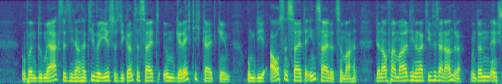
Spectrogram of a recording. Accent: Brazil; im Moment für mich als Brasilianer besonders wichtig, gerade wenn ich mit anderen Brasilianern auch rede

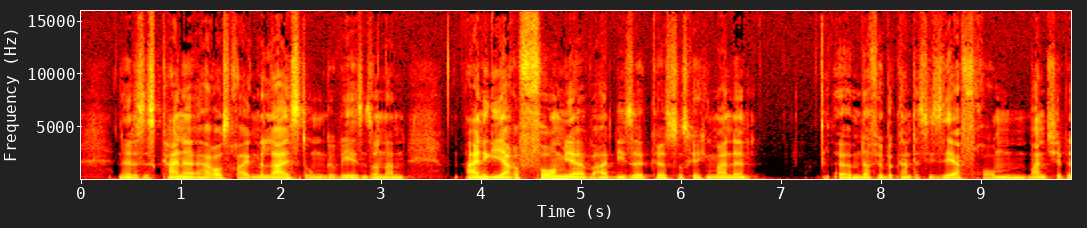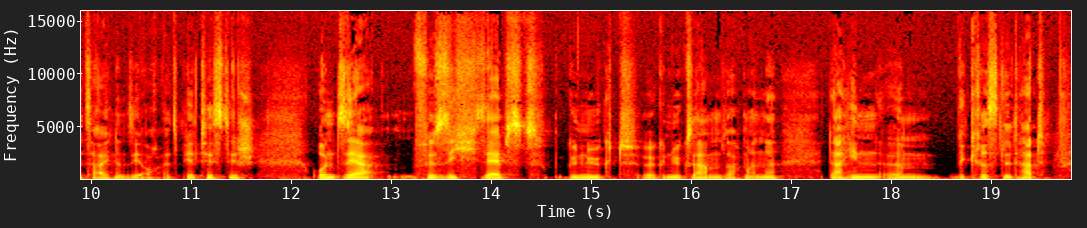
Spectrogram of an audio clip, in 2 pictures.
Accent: Wuppertal, North Rhine-Westphalia, Germany; also born or lived in Berlin / Köln / Münster / Bonn; ich bin aber in Wuppertal groß geworden, also im Bergischen, habe aber immer zu Düsseldorf meine Bezüge gehabt, war zwischendurch in Berlin und Köln und Münster und Bonn auch noch.

